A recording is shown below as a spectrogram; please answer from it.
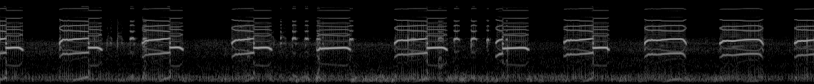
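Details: Defending his family from an intruder near the nest, a male bald eagle in southwest Florida on 28 December 2013 gives a rapid chatter, with ringing whistled notes mixed with short clipped pips, about ten calls in eight seconds.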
